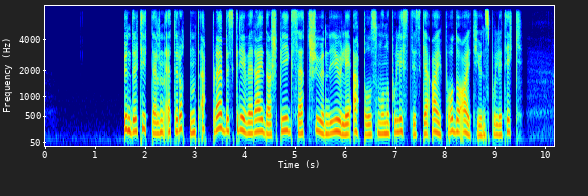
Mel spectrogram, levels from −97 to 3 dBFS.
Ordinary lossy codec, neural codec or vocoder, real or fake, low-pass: none; none; real; 7.2 kHz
